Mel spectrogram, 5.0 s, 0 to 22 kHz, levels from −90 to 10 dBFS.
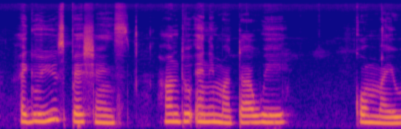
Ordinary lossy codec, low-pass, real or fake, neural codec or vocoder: none; 19.8 kHz; fake; vocoder, 48 kHz, 128 mel bands, Vocos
